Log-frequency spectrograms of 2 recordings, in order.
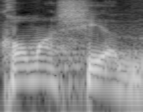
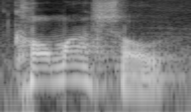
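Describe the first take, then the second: First: The ending is said as 'shee-al'. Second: The ending is said as 'shal'. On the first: The speaker calls it wrong. "ক্ষমা শিয়াল না" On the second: The speaker calls it right. "সমস্ত শিয়ালকে আমরা শলে পরিণত করব"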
